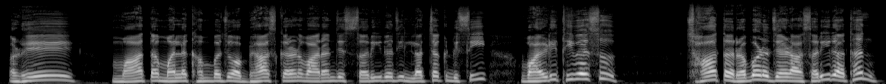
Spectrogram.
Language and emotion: Sindhi, surprised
